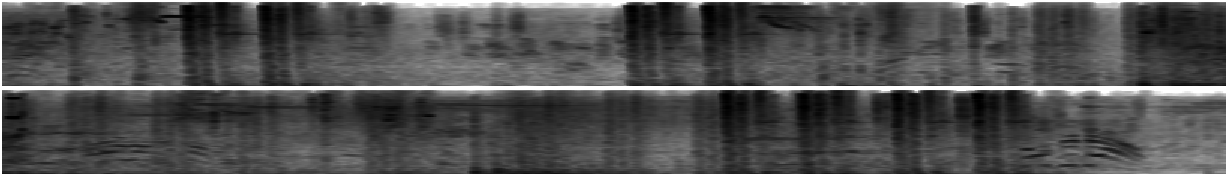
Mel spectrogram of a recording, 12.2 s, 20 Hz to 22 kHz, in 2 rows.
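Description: Heavy gunfire in a Halo 5: Guardians battle, with dense bursts of automatic fire and sharp shots coming in volleys, loud and close, mixed with game voices and combat clatter.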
